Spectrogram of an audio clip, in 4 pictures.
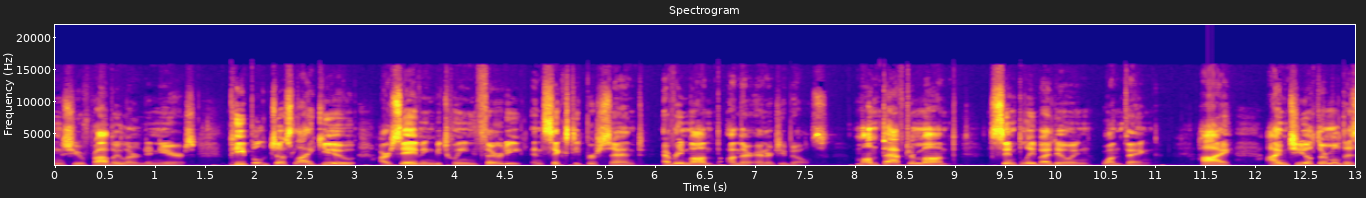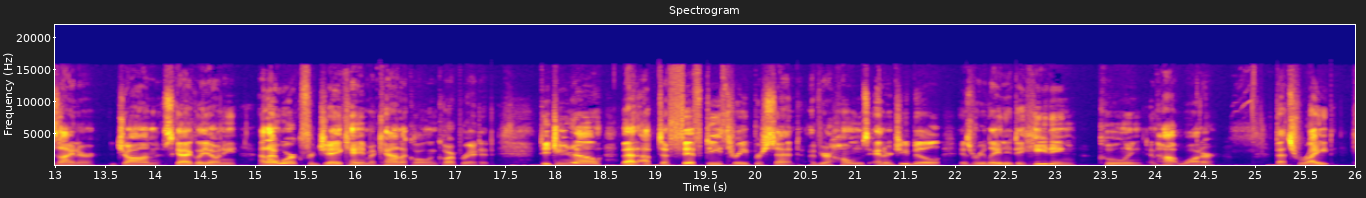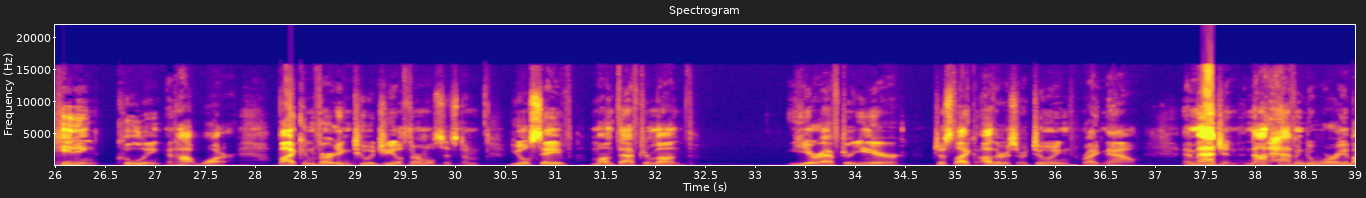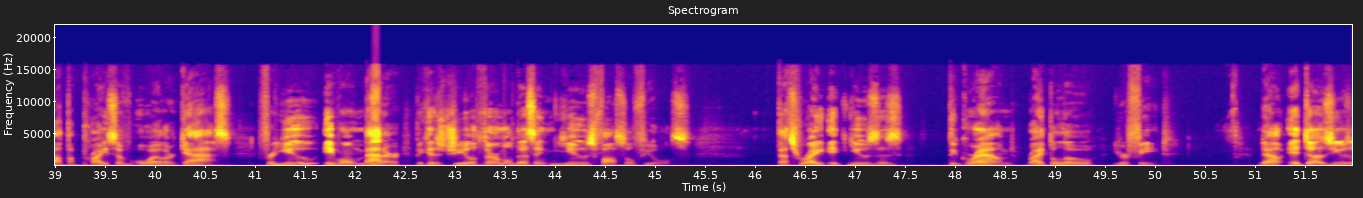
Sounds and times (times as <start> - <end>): Speech: 0.0 - 24.6, 25.2 - 32.4, 33.4 - 45.4, 46.2 - 50.2, 50.8 - 51.9.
